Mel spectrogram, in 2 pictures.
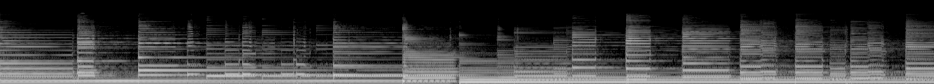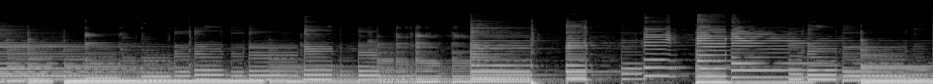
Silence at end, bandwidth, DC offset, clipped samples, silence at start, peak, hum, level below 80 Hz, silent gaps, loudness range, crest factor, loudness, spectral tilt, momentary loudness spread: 0 s; 8.8 kHz; under 0.1%; under 0.1%; 0 s; -2 dBFS; none; -32 dBFS; none; 3 LU; 16 dB; -18 LUFS; -7.5 dB/octave; 5 LU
